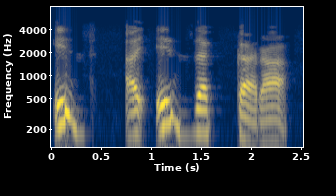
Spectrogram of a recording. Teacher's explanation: اب یہ دو زال آ گیا تو پھر یہ ادغام ہو جائے گا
